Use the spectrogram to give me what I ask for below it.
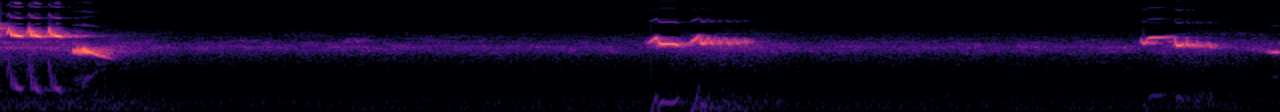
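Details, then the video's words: Short, high chirping phrases from a Yellow bunting come in three separate bursts a few seconds apart. Each burst is a few quick, slurred notes over a steady, faint, thin background tone. "Suara Burung YELLOW BUNTING - YELLOW BUNTING Bird Sound"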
